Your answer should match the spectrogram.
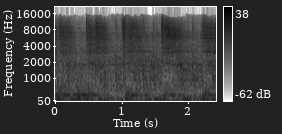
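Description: Lion dance percussion ensemble playing loud and steady: drum, gong and cymbals, with the cymbals crashing again and again over a ringing low tone.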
